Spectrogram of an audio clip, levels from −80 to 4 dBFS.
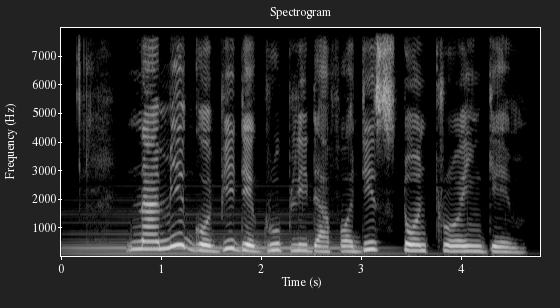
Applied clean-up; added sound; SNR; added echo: none; Bowed string instrument; 18 dB; none.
